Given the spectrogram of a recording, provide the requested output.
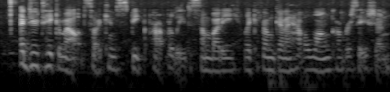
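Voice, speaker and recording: Over noticeable background noise, a woman with a fairly low pitch speaks at a very fast pace, with ordinary pitch variation and big swings in loudness. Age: 30s. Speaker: vlogger. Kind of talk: casual vlog talk to camera.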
